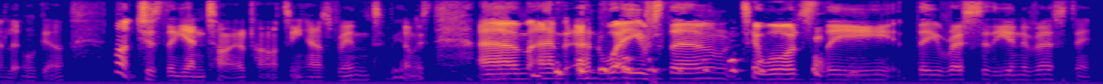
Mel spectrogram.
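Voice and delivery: normal talking voice

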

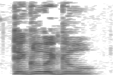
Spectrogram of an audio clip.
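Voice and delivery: high, bright doorbell ding; bell jingle imitation. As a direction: sing the shop bell chime.

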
